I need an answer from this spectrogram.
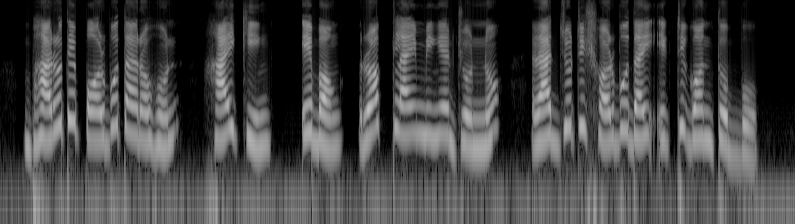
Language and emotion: Bengali, neutral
